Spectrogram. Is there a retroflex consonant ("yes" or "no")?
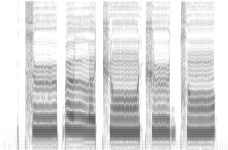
no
